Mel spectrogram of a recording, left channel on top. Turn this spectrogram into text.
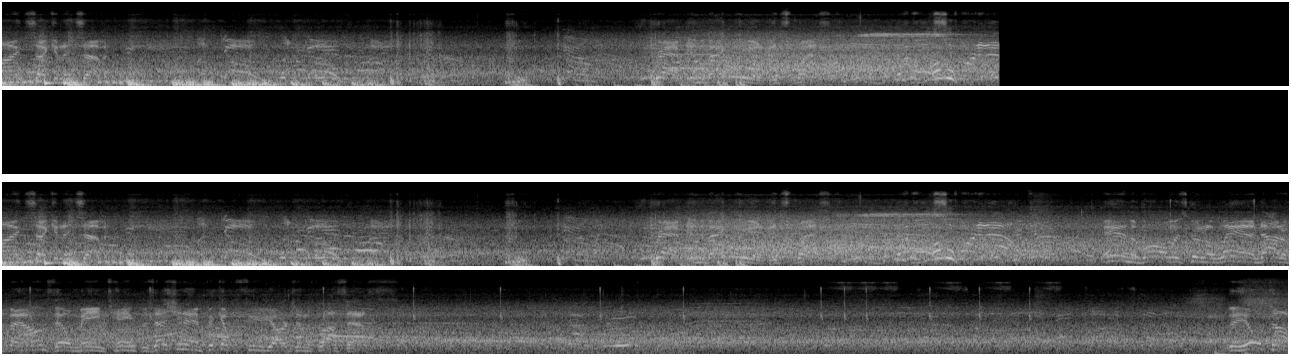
2nd and 7. Grabbed in the backfield. It's West. And the ball squirted out. And the ball is going to land out of bounds. They'll maintain possession and pick up a few yards in the process. The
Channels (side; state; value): left; drops out; at 10.0 s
